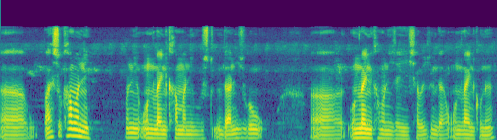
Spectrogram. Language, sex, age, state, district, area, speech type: Bodo, male, 30-45, Assam, Kokrajhar, rural, spontaneous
